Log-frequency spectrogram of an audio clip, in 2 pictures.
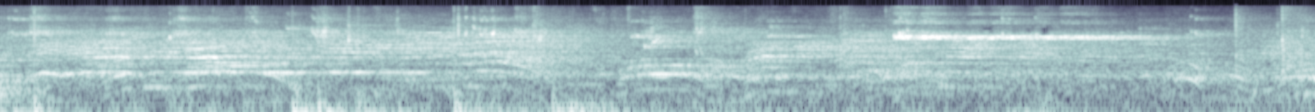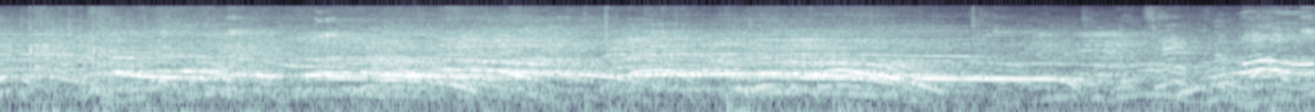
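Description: Basketball game in a gym: a ball dribbling on the hardwood and many shouting voices from players and crowd, echoing in the hall. A short, high referee's whistle blast sounds about four and a half seconds in, and the shouting grows louder in the second half.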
